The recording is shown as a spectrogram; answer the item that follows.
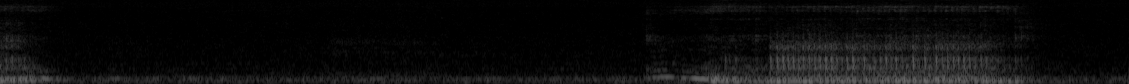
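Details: A sleepy English Bulldog snores with a low, rumbling rattle that swells into a loud, harsh snort.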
